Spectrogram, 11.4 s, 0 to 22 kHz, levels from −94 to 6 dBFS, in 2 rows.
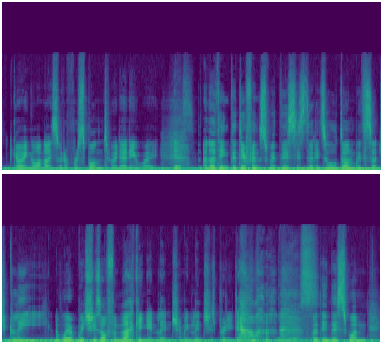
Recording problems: low rumble; noticeable; throughout; 20 dB below the speech

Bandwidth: 15 kHz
